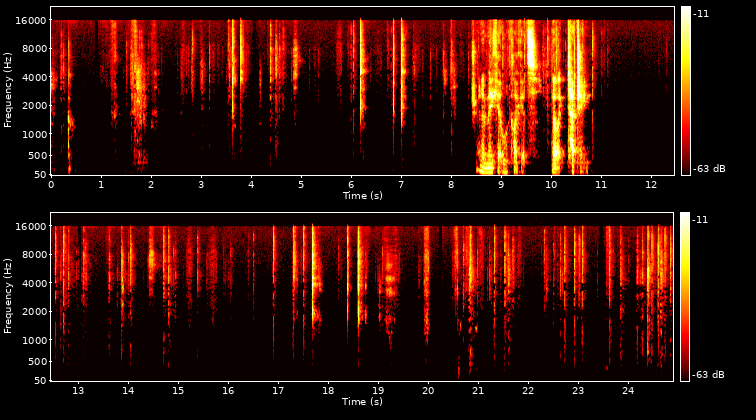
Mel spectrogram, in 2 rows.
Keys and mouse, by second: 1.5 ctrl+z, 4.3 alt+q, 12.8 alt+q, 13.7 alt+q, 14.6 ctrl+z, 17.2-21.2 drag, 22.6 ctrl+click, 24.0 v, 24.6 ctrl+v, 24.7-24.9 drag, 24.7-24.9 middle drag, 24.7-24.9 right drag.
